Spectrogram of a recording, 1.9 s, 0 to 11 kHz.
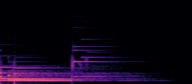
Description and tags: GUI Sound Effects 073
GUI Sound Effects
Beep, Design, Interface, GUI, Game, Menu, Sound, Effects, SFX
